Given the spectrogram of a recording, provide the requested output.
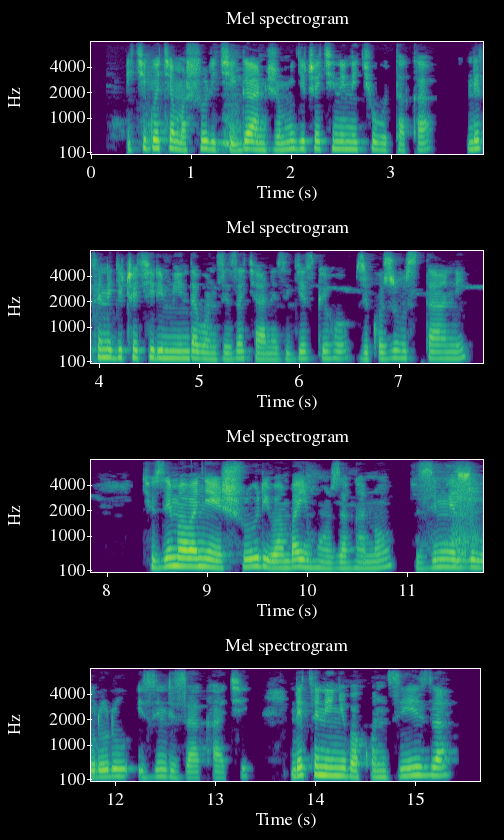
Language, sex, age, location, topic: Kinyarwanda, female, 18-24, Huye, education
